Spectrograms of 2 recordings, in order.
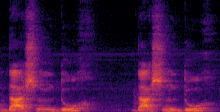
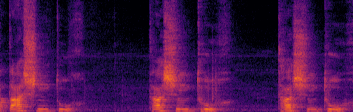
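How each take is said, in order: First: Taschentuch as daschentuch, no puff; soft D onset on Taschentuch. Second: Taschentuch with a hard aspirated T; explosive T. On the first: Teacher shows the unaspirated version. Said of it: "não sofre a alteração". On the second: Teacher tests aspirated T with paper. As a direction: blow the T of Taschentuch onto the paper. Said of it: "esse aqui ele já vem mais explosivo". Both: Shown as a demonstration.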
